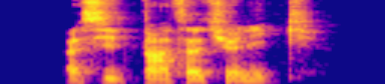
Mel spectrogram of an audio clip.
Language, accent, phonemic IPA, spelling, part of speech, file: French, France, /a.sid pɛ̃.ta.tjɔ.nik/, acide pentathionique, noun, LL-Q150 (fra)-acide pentathionique.wav
- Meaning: pentathionic acid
